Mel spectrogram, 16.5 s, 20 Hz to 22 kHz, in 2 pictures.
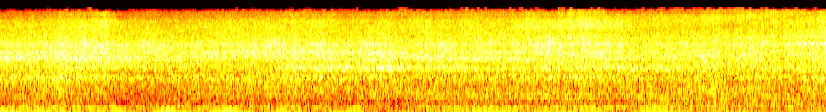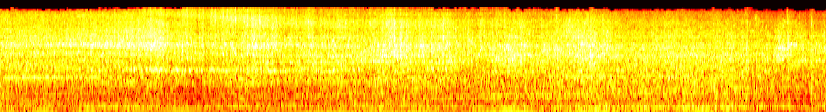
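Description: A Class 52 Western diesel-hydraulic locomotive passes close by under power, its twin engines droning.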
